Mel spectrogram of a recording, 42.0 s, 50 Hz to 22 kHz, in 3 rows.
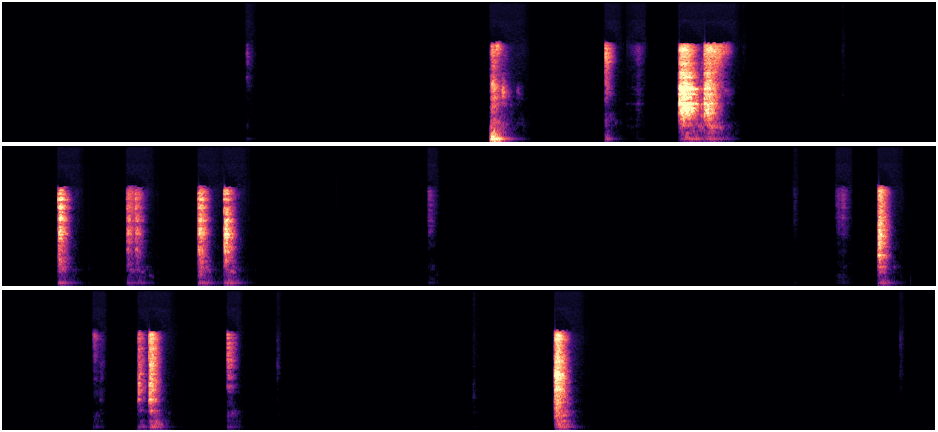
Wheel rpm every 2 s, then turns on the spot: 0, 0, 0, 0, 0, 0, 0, 0, 0, 0, 0, 0, 0, 0, 0, 0, 0, 0, 0, 0, 0.
none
